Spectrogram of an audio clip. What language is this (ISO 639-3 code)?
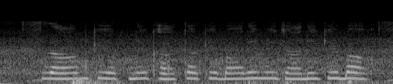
bho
